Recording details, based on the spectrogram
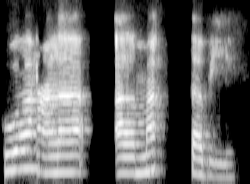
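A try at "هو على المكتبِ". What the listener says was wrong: Oke, coba langsung al-maktabinya langsung disambung. Huwa alal maktabi.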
